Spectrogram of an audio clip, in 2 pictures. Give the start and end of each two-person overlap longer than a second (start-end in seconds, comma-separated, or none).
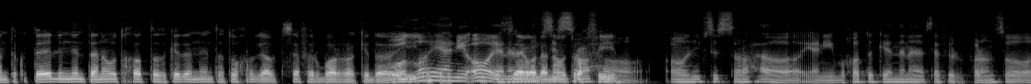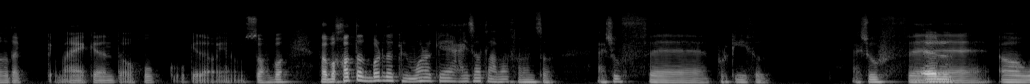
3.9-6.1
